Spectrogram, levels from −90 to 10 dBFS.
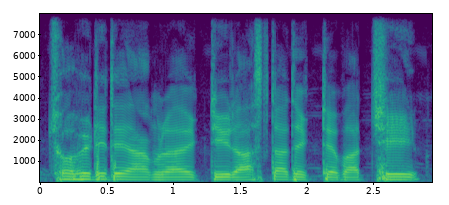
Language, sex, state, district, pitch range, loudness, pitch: Bengali, male, West Bengal, Cooch Behar, 120-130 Hz, -13 LUFS, 125 Hz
